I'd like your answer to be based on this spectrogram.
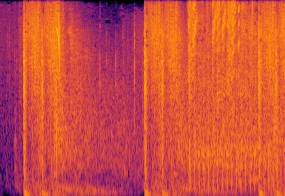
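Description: Automatic gunfire in a first-person shooter video game: two sharp onsets launch sustained rattling bursts of rapid shots, loud and close, with a brief lull between them.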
